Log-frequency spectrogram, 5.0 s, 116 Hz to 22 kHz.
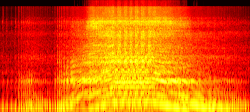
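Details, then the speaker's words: Honda Sonic 150R after remapping the original ECU: single-cylinder snapped open, revs climbing fast to the raised limit of about 11,500 rpm and falling back cleanly; strong, even pull. "Oke ini motor sudah kita hidup sekarang tinggal kita lihat limitnya sekarang beberapa maka sudah 11.000 ya 11 setengah ya Nah ini kita lihat mencoba kita gas ya"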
